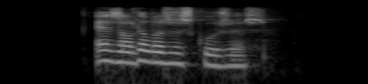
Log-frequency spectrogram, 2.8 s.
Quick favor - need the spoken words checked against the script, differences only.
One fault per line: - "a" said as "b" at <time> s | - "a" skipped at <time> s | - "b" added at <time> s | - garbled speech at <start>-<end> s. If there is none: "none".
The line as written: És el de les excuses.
none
